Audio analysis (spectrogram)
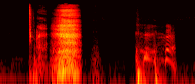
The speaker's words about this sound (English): Why did you buy a fucking cough button if you're not going to use it? All right, let me cough again.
